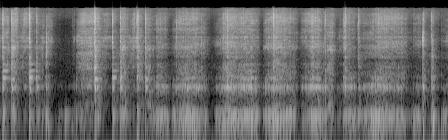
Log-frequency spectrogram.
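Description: A small, thin, hollow, empty red disposable plastic cup with ribbed sides lies on its side while fingertips and nails scratch and rub along its ribs. The result is a dry, raspy scraping with a steady hollow resonance, broken into many quick taps and ticks that stop and start again in short bursts.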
